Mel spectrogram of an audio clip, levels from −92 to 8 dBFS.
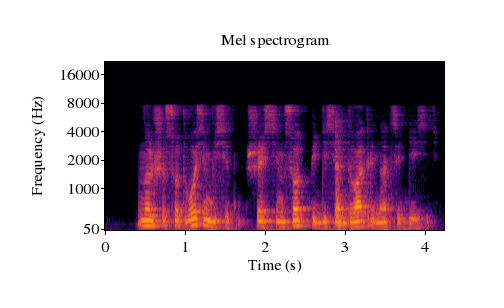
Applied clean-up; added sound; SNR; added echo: neural separator model SepFormer DNS4.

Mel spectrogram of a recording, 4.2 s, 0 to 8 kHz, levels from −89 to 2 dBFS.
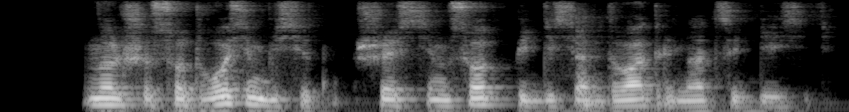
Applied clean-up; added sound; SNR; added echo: neural mask model DeepFilterNet 3.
